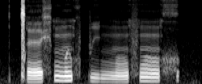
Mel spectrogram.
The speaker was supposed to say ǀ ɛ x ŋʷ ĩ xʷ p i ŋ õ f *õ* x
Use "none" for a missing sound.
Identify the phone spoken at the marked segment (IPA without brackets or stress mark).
õ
